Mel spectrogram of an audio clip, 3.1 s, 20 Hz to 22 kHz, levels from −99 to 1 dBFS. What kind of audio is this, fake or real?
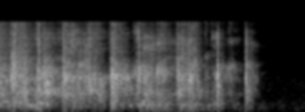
fake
